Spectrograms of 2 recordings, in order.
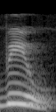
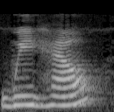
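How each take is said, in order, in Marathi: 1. ते एका आकुंचित अक्षरासारखे म्हटले जाते. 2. ते दोन वेगळे पूर्ण शब्द म्हणून म्हटले जाते.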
